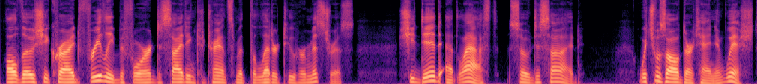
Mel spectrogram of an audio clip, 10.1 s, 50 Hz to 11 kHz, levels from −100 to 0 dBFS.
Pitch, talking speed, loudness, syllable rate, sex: 125 Hz, 140 wpm, -18 LUFS, 4.4 syllables/s, male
